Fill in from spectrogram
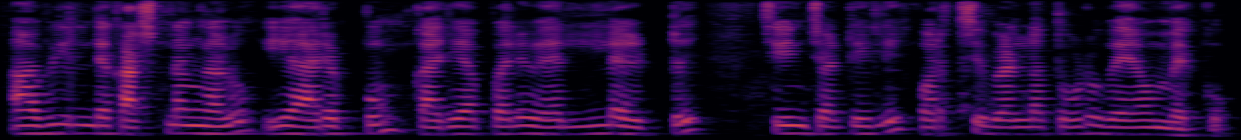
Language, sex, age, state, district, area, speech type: Malayalam, female, 45-60, Kerala, Kasaragod, rural, spontaneous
